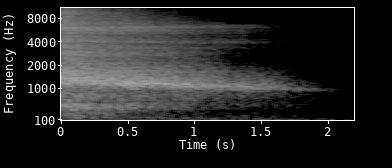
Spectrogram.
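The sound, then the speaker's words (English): A deep breath blown out in a long, airy exhale, a soft breathy rush that starts full and fades steadily to silence over about two seconds. “Deep breath in. Blow it out, emptying your mind of mental content.”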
